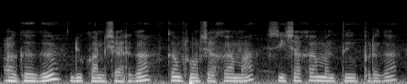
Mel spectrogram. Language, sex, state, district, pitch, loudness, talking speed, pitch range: Wancho, male, Arunachal Pradesh, Longding, 160 Hz, -18 LUFS, 190 wpm, 150-175 Hz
